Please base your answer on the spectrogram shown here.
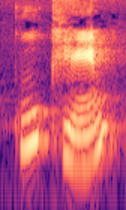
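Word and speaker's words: Kuchen: হবে সূন এবং তারপরেরটা সি এইচ উচ্চারণ হবে খ কুখেন এবং লাস্ট ওয়ান ইফ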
